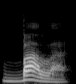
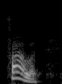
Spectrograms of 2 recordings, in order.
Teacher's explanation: Veja, na palavra bala, se eu trocar o fonema bilabial ba pelo fonema lábio-dental fá, fica fala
